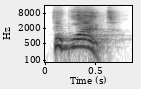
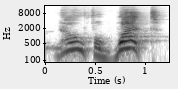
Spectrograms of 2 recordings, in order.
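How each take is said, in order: First: High, loud FOR WHAT, falling at the end; emphatic repeated challenge. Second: Drawn-out, louder FOR WHAT lifting into a question; rising challenge. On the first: Challenging someone who brags about his past, forceful high exclamation. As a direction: hit "for" very high, then drop on "what". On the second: Challenging someone who brags about his past, incredulous rising question. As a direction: stretch "what" slowly upward, incredulous. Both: Retold or imitated.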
